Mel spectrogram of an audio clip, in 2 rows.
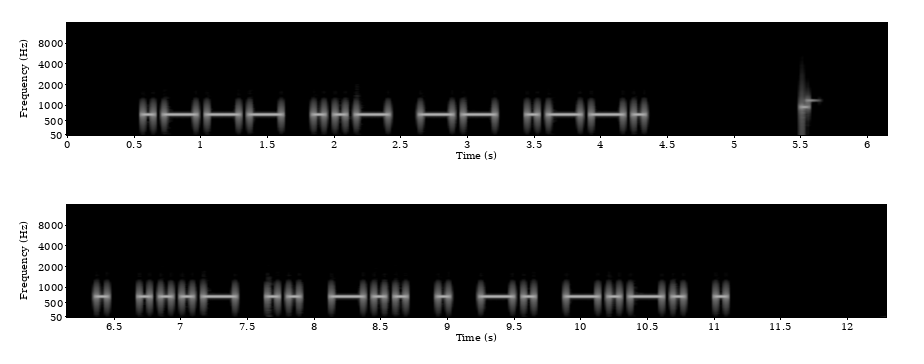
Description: Morse code, heard as a keyed tone, about 16 wpm, 700 Hz. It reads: JUMP EVIDENCE
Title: Sentences from Top 1300 Words - New Word Drill - 15wpm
